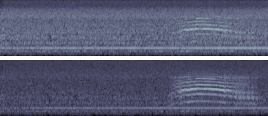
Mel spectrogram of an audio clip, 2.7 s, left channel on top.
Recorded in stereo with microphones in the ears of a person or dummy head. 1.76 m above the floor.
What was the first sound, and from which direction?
A cat meowing, 20° right (ahead or behind).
